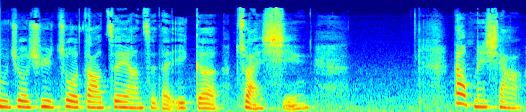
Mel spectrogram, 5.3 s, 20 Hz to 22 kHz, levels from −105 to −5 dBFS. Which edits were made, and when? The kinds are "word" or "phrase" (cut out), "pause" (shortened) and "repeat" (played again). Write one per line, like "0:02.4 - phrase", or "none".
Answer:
0:02.3 - pause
